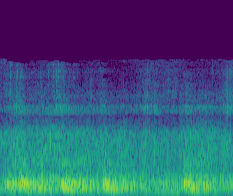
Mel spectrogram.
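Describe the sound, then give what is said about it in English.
Muffled drumbeats of Franklin Delano Roosevelt's funeral cortege thud low and slow, about four heavy beats, over a constant dull rumble of shuffling feet with no clear voices, as the procession winds from Washington's Union Station to the White House. “What you are hearing are the sounds of his funeral cortege the muffled drums, the shuffling feet as it winds from Washington's Union Station to the White House.”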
